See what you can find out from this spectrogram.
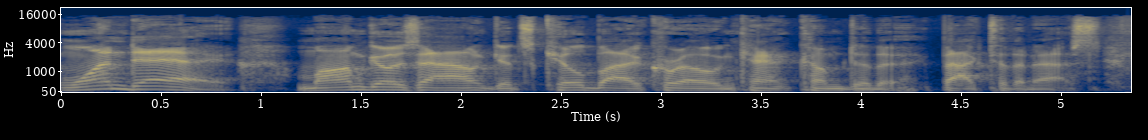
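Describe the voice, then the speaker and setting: With lively intonation, a man talks at a moderate pace in an ordinary speaking voice. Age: 50s. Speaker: podcast host and realtor. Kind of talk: casual chat.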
